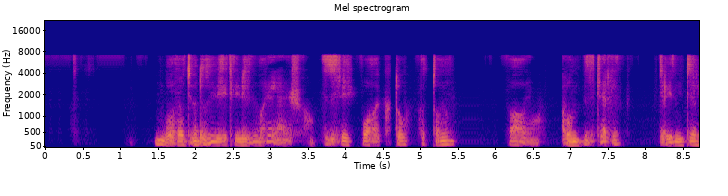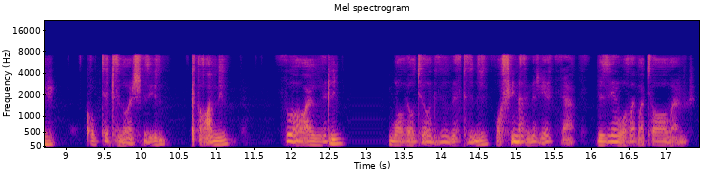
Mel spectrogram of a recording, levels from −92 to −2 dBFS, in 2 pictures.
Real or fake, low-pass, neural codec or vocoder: fake; 7.2 kHz; codec, 16 kHz, 0.5 kbps, FreqCodec, larger model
